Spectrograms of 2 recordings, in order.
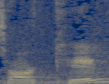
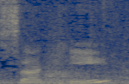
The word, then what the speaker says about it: sake: Yeah, it is pronounced sake, not saki. Yeah, just like any other Japanese words, if you pronounce the vowels just as in Spanish or Italian or Hawaiian, you're safe.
